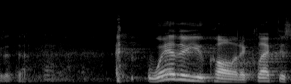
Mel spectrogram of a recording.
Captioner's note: laughing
